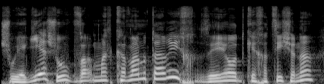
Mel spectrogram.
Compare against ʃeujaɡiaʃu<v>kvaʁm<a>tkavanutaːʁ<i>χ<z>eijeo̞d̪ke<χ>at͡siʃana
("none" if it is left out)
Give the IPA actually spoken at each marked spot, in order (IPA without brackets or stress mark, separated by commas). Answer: v, a, i, z, χ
